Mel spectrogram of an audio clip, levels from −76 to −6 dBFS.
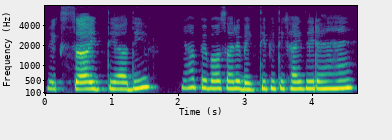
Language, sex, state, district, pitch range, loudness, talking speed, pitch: Hindi, female, Jharkhand, Ranchi, 230-255 Hz, -14 LUFS, 155 wpm, 245 Hz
